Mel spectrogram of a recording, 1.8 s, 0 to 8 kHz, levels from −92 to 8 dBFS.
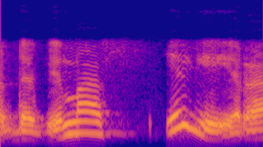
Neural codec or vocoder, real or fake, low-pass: vocoder, 44.1 kHz, 80 mel bands, Vocos; fake; 7.2 kHz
